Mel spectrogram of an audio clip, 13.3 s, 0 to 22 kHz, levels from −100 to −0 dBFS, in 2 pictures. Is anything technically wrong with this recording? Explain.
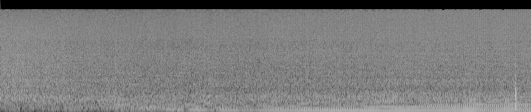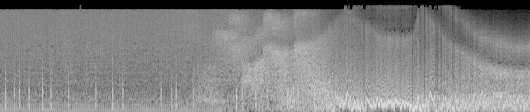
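Yes. From 6.44 to 10.57 s, a train of clicks at about 5.3 per second, irregularly spaced, roughly twenty near-identical pops well above the sound, likely from equipment interference. The matching click shape sets it apart from random crackle.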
